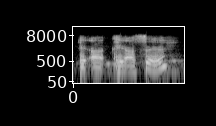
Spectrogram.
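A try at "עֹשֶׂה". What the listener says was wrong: So is that a hey or a tav?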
